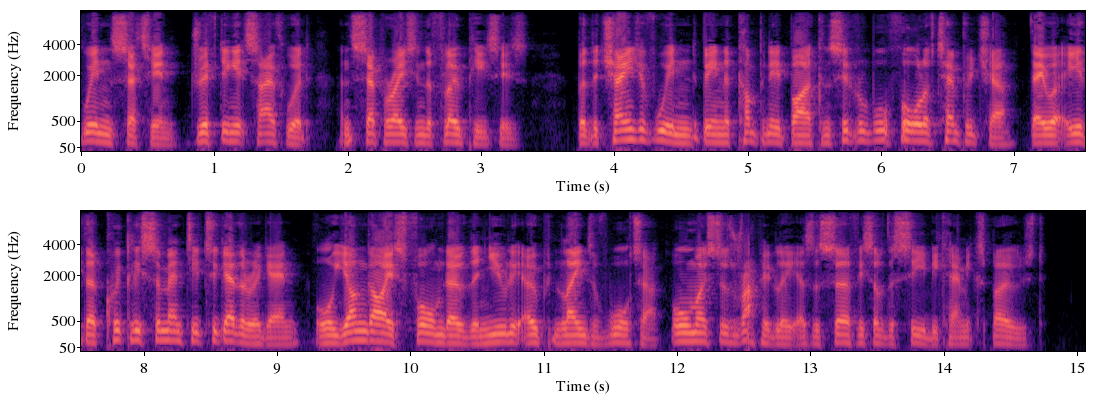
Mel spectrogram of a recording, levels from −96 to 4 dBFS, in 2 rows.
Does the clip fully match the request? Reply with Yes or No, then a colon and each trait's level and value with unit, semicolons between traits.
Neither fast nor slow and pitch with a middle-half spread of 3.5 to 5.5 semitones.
No: fast, 210 wpm; average, 4.2 semitones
